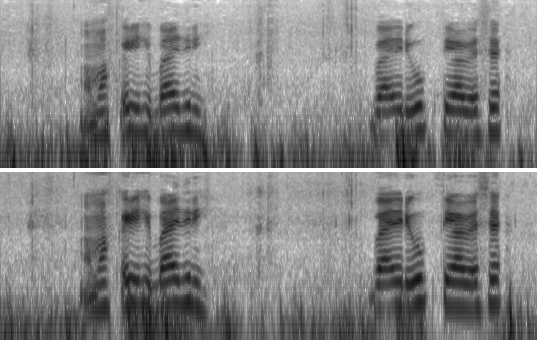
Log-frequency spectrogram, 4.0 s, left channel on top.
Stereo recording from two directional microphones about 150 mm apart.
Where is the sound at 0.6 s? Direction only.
5° left (ahead or behind).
